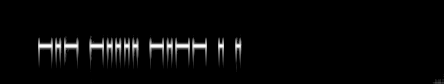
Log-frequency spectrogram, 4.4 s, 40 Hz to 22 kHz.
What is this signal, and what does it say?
Morse code, heard as a keyed tone, about 28 wpm, 700 Hz. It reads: K6YEE
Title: USA Call Signs - 5 Characters - 28wpm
